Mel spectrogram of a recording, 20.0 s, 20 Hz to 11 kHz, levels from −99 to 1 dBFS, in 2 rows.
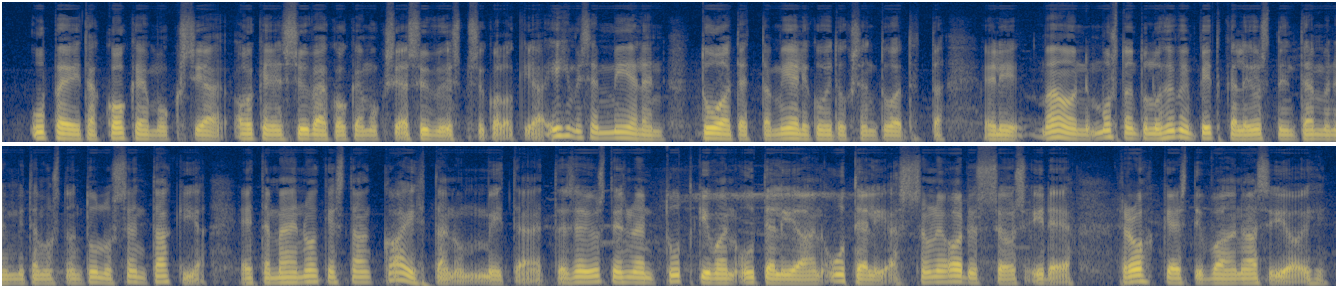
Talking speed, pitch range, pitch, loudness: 145 wpm, 100-125 Hz, 110 Hz, -23 LUFS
